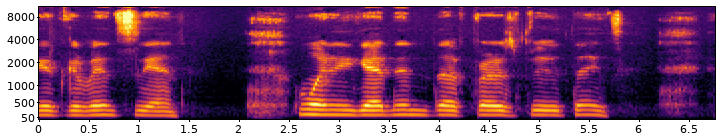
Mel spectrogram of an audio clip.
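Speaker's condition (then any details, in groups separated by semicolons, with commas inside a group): Multiple sclerosis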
